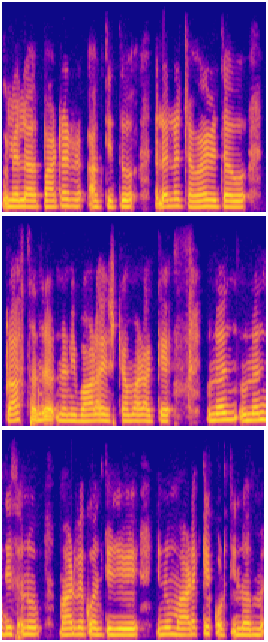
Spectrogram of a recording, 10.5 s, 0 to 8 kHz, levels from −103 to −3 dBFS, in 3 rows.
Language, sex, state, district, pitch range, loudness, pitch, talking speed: Kannada, male, Karnataka, Shimoga, 225-245 Hz, -14 LUFS, 230 Hz, 100 wpm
